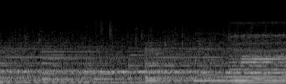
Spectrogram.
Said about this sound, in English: Some years later, not far from the Foggy Jew, I duck into a doorway to escape a sudden downpour.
